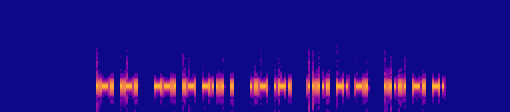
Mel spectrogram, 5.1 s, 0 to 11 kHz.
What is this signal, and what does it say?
Morse code, heard as a keyed tone, about 52 wpm, 690 Hz. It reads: RR GABE UR 5NN 5NN
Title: SOTA QSO Practice 50wpm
